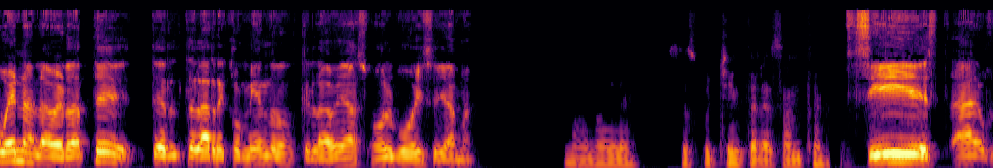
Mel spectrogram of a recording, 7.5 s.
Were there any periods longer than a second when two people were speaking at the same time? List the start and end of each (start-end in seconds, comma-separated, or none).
none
